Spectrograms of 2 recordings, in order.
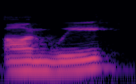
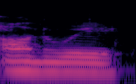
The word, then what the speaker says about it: ennui: But no, I mean the funny thing about Inside Out 2 for me is how nobody can pronounce ennui. Um, on on the Wii. ennui.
